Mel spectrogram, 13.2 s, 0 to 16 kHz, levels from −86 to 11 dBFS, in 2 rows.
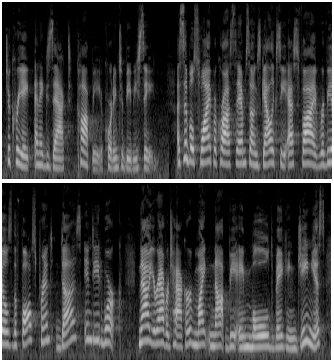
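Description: On listening, nothing stood out as a technical fault anywhere in the audio.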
